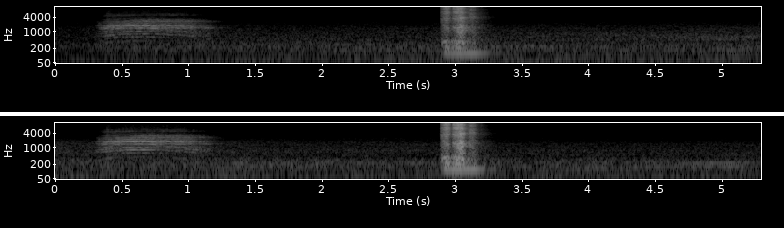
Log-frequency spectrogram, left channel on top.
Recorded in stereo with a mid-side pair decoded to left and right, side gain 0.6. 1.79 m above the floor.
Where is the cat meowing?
30° right, 4.5 m.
